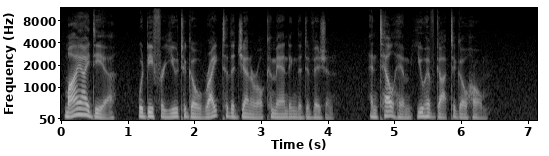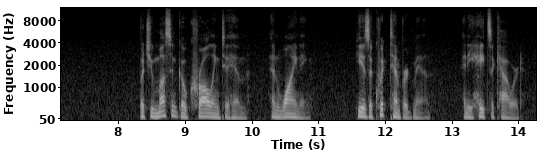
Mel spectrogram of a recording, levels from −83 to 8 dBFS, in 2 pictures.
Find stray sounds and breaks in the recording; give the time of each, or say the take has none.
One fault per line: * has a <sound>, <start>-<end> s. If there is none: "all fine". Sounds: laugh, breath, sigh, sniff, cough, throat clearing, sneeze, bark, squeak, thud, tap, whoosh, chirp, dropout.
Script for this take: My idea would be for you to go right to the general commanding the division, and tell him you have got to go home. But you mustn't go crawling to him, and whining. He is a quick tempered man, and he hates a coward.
all fine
